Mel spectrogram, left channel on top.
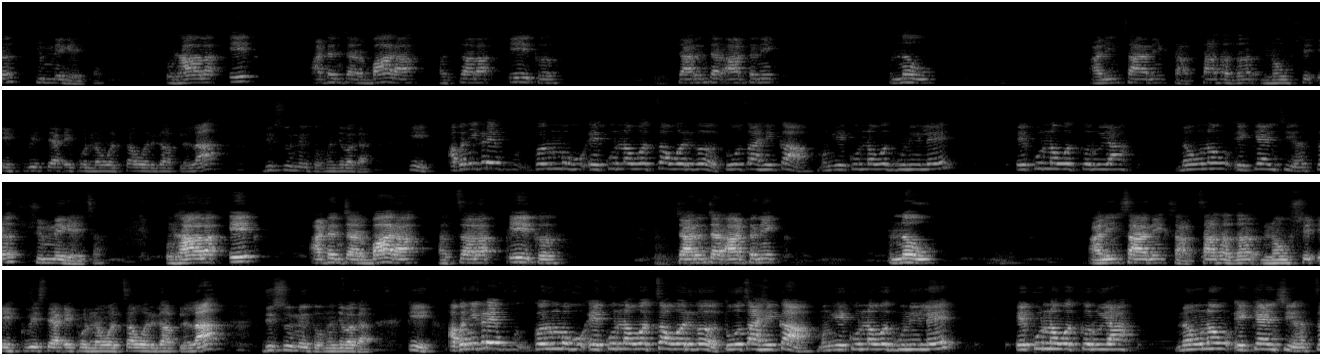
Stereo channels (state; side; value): quieter; left; 14.4 dB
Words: 0 घ्यायचा. मग हा आला 1, 8 आणि 4 12, हाचा आला 1, 4 आणि 4 8 आणि 1 9 आणि 6 आणि 1 7, 7921 त्या 89चा वर्ग आपल्याला दिसून येतो. म्हणजे बघा की आपण इकडे करून बघू 89चा वर्ग तोच आहे का. मग 89 गुणिले 89 करूया. 9 9 81,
